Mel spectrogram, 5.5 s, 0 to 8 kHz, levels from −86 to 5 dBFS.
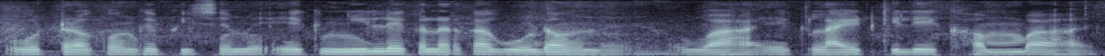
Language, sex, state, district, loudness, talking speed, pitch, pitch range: Hindi, male, Maharashtra, Gondia, -20 LUFS, 195 wpm, 120 Hz, 115-125 Hz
